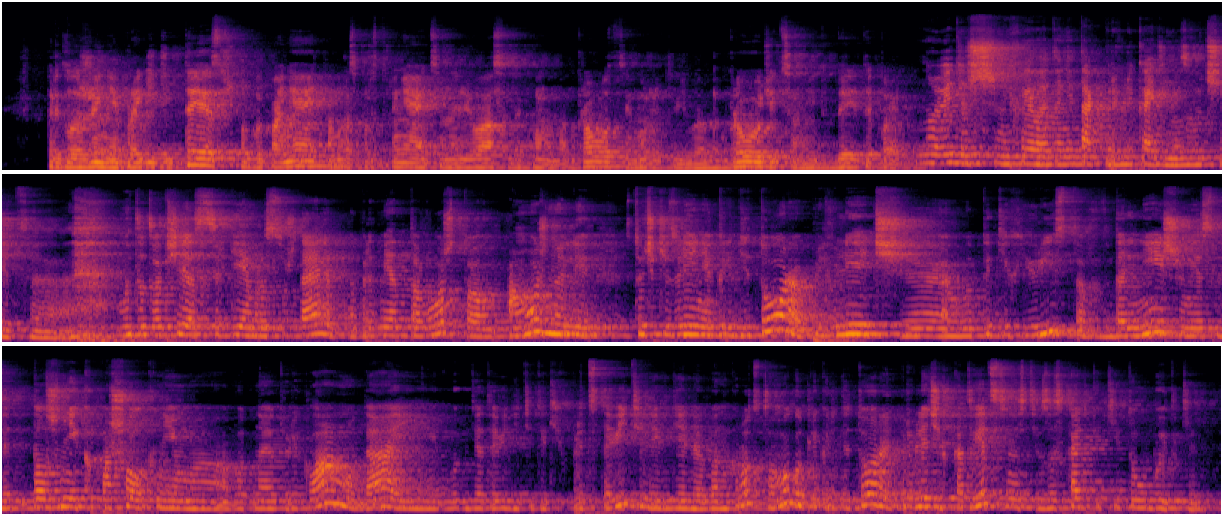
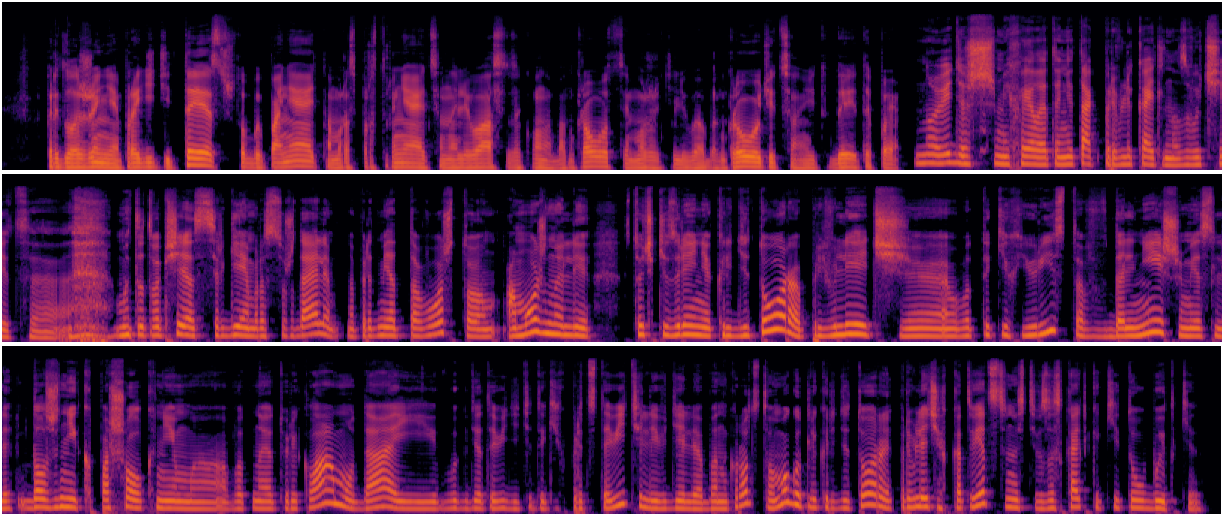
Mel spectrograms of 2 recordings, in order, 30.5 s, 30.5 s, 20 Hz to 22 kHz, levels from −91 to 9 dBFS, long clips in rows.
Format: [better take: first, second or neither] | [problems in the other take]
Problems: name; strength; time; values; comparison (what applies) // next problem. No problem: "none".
second | room echo; noticeable; dies away in 1 s // off-mic speech; somewhat distant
